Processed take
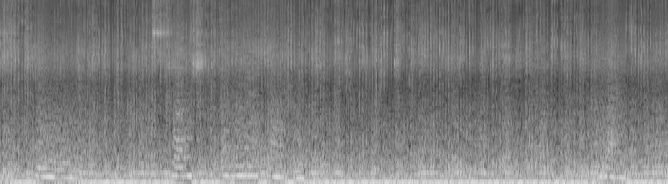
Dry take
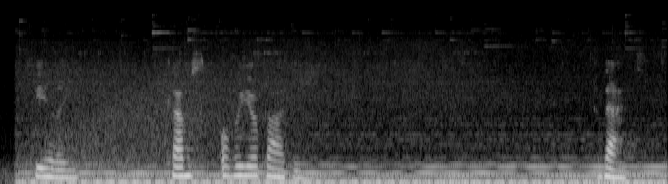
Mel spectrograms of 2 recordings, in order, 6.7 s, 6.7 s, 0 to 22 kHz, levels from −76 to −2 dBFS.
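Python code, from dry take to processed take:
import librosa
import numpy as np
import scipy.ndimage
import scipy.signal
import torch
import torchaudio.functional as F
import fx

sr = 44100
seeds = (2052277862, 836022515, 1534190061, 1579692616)

y = np.sign(x) * np.sqrt(np.mean(np.square(x)))
y = fx.high_shelf_res(y, sr, hz=4400.0, db=7.5, q=1.5)
y = fx.doubler(y, sr, ms=34.0, db=-4.5)
y = F.gain(torch.from_numpy(y), 6.5).numpy()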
